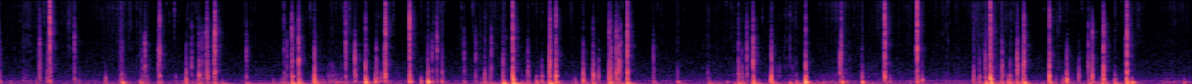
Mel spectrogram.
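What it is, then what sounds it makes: Kraft paper being crumpled. A thin strip of brown kraft paper is held in both hands and crumpled and stretched with the fingertips. It makes a steady run of sharp, bright crinkles and crackles over a soft, low handling rumble.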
